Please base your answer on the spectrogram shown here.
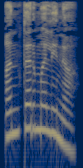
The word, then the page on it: ಅಂತರ್ಮಲಿನೆ: antarmaline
